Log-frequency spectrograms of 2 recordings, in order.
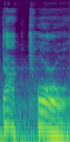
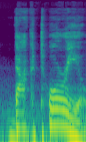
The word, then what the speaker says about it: doctoral: And if you listen carefully, the word doctoral in this conversation becomes a sticking point because she can't even pronounce the word. She pronounces it doctorial. I paid for a doctoral program.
